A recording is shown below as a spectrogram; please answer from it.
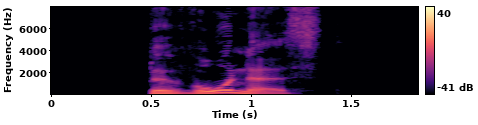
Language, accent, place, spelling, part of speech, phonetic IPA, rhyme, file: German, Germany, Berlin, bewohnest, verb, [bəˈvoːnəst], -oːnəst, De-bewohnest.ogg
- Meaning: second-person singular subjunctive I of bewohnen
